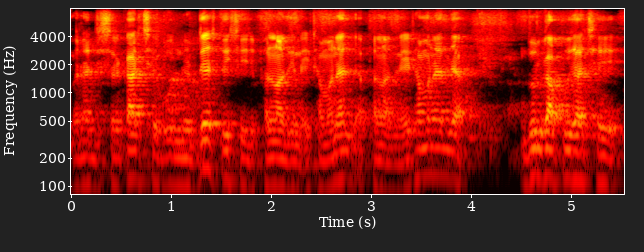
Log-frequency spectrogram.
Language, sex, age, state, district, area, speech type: Maithili, male, 45-60, Bihar, Madhubani, urban, spontaneous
